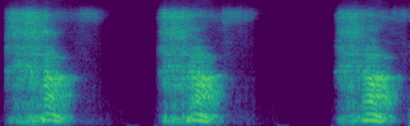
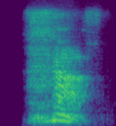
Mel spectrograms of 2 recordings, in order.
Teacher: You feel the plosive in the back of your throat. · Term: guttural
